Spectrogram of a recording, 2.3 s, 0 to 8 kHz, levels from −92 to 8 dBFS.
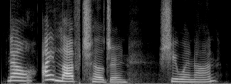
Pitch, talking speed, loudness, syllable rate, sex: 265 Hz, 180 wpm, -19 LUFS, 4.6 syllables/s, female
